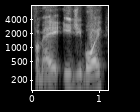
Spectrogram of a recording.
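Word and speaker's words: Feyboy: On the right side, FM EG boy is how you say that name. It's not fame. It's f ei boy.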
